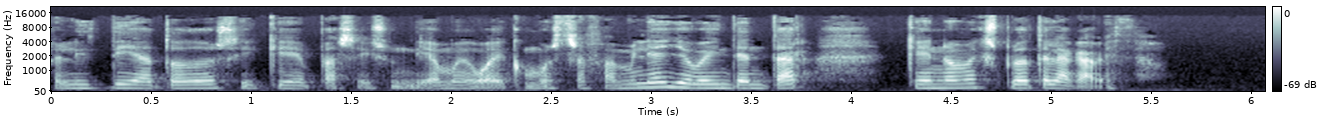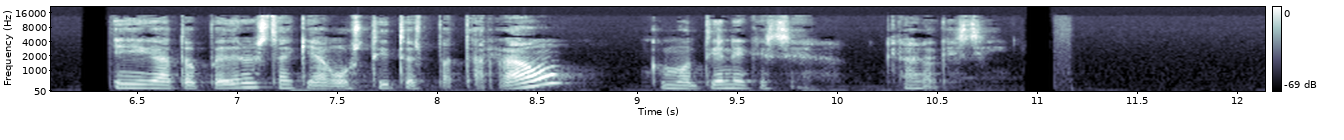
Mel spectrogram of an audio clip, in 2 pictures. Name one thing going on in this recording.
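A young woman talks casually and close up.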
